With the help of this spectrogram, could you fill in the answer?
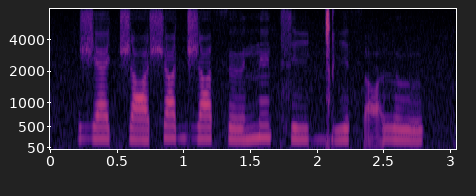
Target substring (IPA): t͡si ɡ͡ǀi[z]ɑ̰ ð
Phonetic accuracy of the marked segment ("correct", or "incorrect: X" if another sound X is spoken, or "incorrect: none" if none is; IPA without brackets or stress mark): incorrect: θ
